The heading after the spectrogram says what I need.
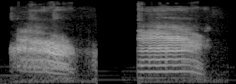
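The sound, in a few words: pet cat Shenron meowing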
